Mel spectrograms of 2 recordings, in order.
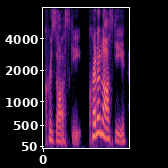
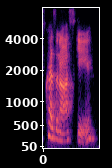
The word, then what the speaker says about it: Krezonoski: have Michelle and Kim krosi kinosi oh my gosh I already butchered that can you tell me how to say your last name properly it's okay it's 10 letters it's kenosi thank you I promis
